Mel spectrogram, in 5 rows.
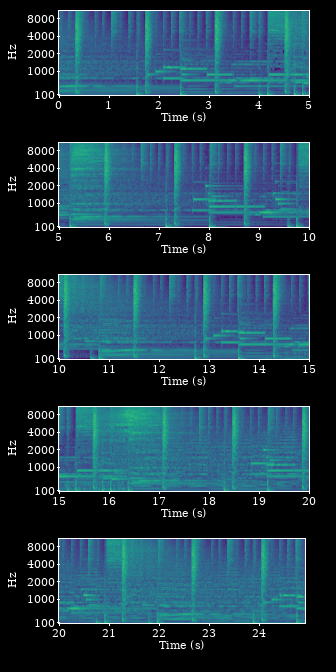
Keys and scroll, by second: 12.6 ctrl+z, 13.6 ctrl+alt+z, 14.6 ctrl+=, 20.4 ctrl+z.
